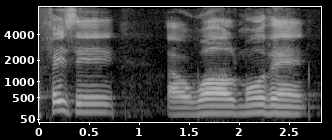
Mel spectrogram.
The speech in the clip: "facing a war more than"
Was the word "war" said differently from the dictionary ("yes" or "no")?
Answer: yes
